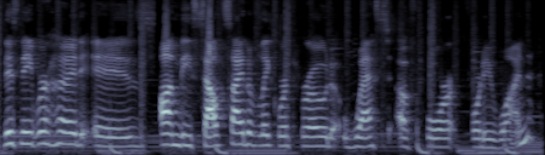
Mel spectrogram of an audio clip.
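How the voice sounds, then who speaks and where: Chatty woman real estate vlogger. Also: mid-range voice. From Florida. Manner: chatty, informal asides. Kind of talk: casual real estate walkthrough.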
